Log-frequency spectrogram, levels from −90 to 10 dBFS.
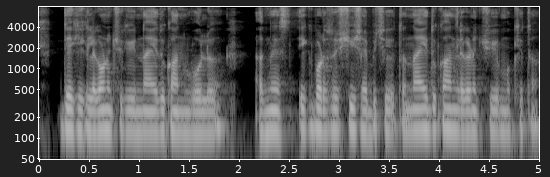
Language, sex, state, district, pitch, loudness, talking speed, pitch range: Hindi, male, Uttarakhand, Tehri Garhwal, 125 Hz, -26 LUFS, 300 wpm, 120-130 Hz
